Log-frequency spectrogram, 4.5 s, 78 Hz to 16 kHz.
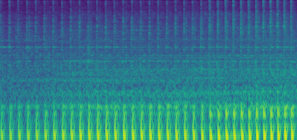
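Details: Cub Cadet 105 lawn tractor, cold start about a minute earlier, revved to about half throttle; strong even low thumping exhaust beat, no misses or rattles; normal running.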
